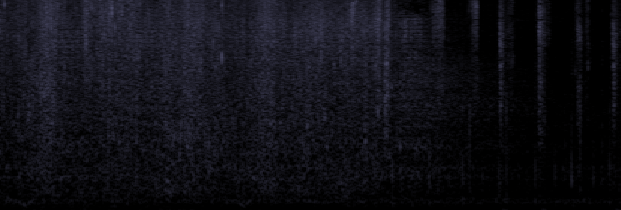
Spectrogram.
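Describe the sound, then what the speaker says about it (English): Splashing and sloshing through water in the Backrooms pools game, a continuous rough wash of noise with scattered small splashes growing more distinct toward the end, no talking. "Just running around in unfamiliar water."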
